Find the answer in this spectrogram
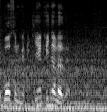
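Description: A car engine idling with a steady low hum, heard from inside the car, under a man's talk for the first second or so.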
